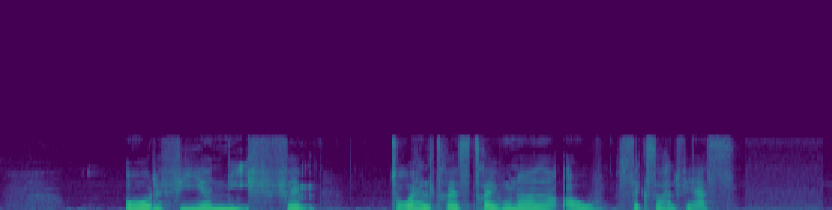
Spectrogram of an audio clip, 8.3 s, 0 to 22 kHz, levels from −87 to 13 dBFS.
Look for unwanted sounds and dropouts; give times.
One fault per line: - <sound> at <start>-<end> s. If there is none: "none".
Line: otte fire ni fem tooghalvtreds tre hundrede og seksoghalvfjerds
none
